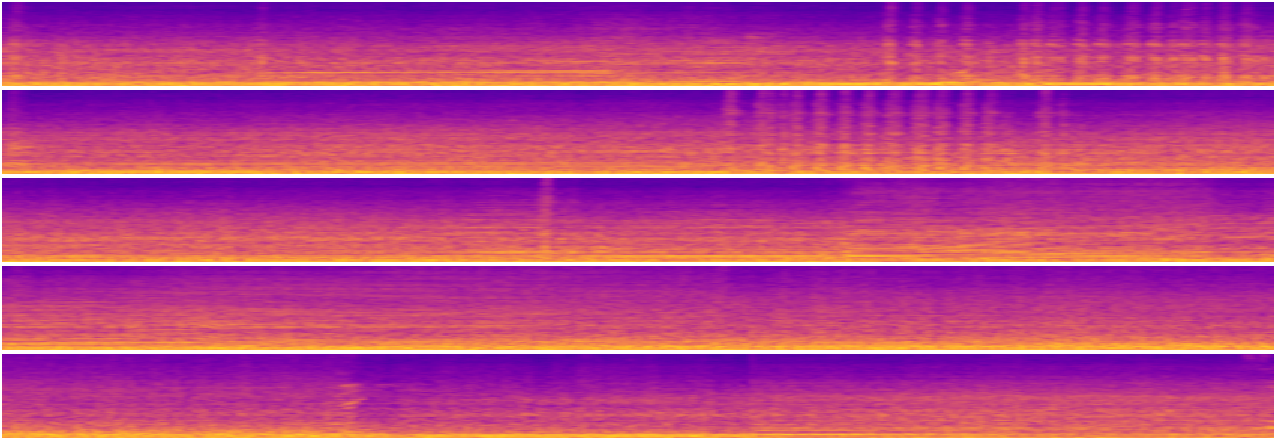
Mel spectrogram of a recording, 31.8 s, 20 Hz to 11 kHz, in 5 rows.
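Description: Supercharged 6.2-litre HEMI V8 of a modified six-speed manual Dodge Challenger Hellcat with catless mid-pipes, heard from inside the cabin while driving at highway speed. It is a loud, steady engine drone whose pitch holds for several seconds at a time and shifts a few times, with a brief sweep of rising and falling tones about seventeen seconds in.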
